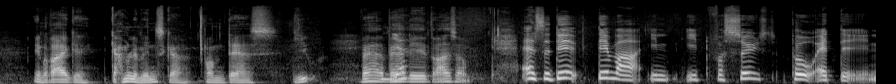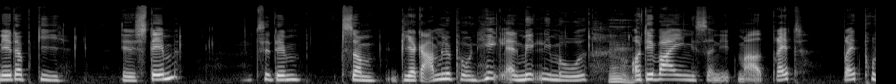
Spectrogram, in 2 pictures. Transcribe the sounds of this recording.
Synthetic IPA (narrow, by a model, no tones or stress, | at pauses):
e̝nʁɑ̈ɡ̥əɡ̥ɑ̈mləmenəsɡ̥ɐɒ̽md̥æɐsliʊ̰ | ʋæʋæhɑd̥e̝d̥ɑ̈ɪð̩ˠsaɒ̽mʔælsɒd̥e̝d̥e̝ʋɑ̈e̝ne̝d̥fɒ̽sø̰ɪ̰pʰɒ̽ʔæd̥neɾɒ̽b̥̚ɡ̥ḭː | sd̥emə | t͡sʰe̝ld̥em | sɒ̽mb̥liɐɡ̥ɑ̈mləpʰɒ̽e̝nɦe̝̰ːld̥ælme̝n̰əlimɔ̽ːð̞ˠəʔɒ̽d̥e̝ʋɑ̈e̝̰ːnlisɒ̽ne̝d̥mɑ̰̈ːð̩ˠb̥ʁɛd̥ | b̥ʁɛd̥̚pʰʁo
